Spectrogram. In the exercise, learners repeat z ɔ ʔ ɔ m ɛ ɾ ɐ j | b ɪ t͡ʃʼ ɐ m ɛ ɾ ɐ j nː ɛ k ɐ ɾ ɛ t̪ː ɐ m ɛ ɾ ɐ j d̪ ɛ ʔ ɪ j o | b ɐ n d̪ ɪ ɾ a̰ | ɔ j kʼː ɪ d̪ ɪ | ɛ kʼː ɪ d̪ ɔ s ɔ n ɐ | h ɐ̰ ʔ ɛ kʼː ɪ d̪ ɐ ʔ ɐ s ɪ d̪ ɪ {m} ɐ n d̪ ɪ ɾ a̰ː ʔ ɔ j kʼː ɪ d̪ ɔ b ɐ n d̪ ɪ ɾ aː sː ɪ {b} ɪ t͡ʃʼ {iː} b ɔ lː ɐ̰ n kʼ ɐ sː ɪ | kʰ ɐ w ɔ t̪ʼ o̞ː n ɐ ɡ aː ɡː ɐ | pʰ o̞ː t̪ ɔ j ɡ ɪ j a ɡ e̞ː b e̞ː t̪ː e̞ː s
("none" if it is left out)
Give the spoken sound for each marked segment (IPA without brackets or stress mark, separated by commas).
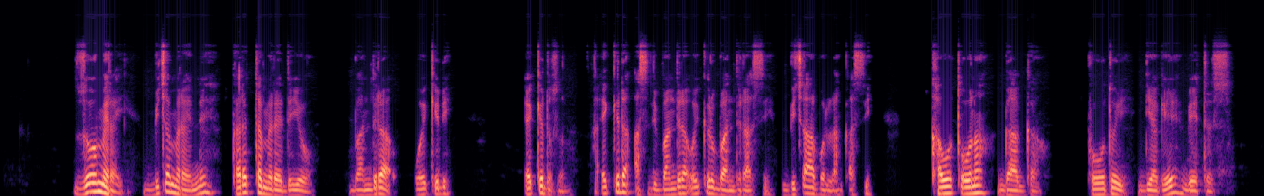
b, b, aː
